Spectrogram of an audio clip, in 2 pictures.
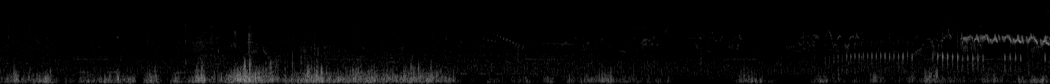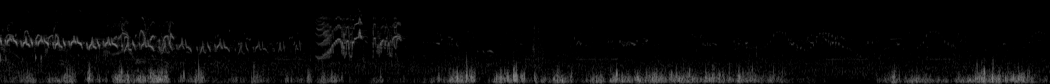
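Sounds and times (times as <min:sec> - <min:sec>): bird calls: 0:04.9 - 0:15.5.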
